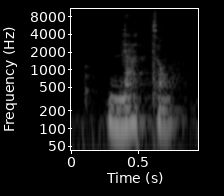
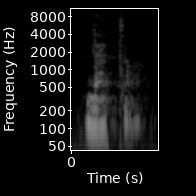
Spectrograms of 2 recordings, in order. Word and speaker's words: Nathan: And we pronounce that first name in French, Nathan, Nathan.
